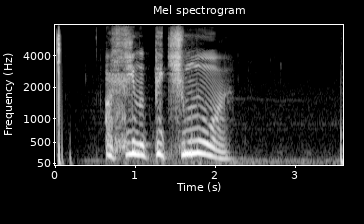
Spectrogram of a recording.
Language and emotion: Russian, angry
